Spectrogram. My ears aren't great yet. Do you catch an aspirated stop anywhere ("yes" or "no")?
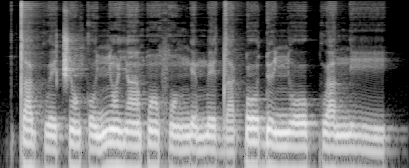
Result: no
